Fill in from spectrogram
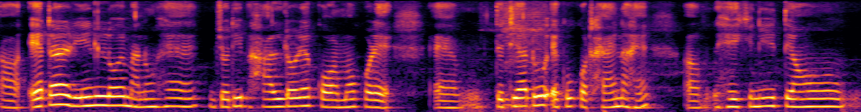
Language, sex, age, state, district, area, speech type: Assamese, female, 30-45, Assam, Sivasagar, rural, spontaneous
